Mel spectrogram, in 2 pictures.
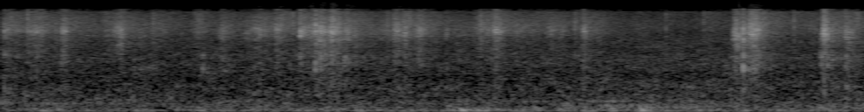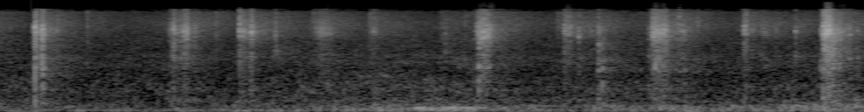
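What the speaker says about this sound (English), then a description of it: "Alright, now we get to shuffle our cards." Magic: The Gathering cards from a Kaladesh deckbuilder's kit being shuffled by hand at a table, quiet irregular riffles and snaps in short bursts, close and faint.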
